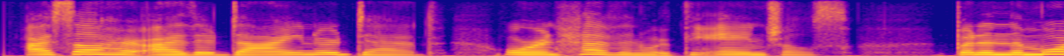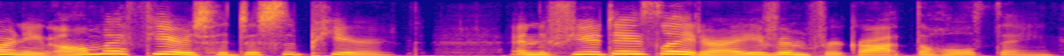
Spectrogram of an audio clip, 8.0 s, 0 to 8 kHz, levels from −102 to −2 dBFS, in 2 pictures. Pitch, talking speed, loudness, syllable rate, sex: 250 Hz, 250 wpm, -17 LUFS, 6.6 syllables/s, female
